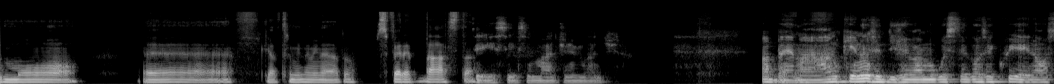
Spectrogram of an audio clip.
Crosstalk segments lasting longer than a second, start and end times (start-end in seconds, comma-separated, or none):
none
